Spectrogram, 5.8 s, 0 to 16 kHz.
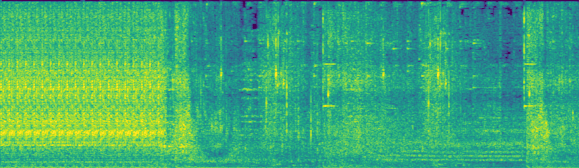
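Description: Heavy gunfire from the main gun in the Serious Sam 3 video game roars continuously and loudly, a dense, sustained barrage with crashing impacts and no speech over it.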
